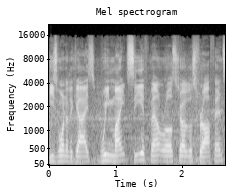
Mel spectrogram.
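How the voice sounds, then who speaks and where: Over music in the background, a man talks at a very fast pace with a fairly high pitch. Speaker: sports broadcaster, play-by-play announcer. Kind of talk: live hockey play-by-play and commentary.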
